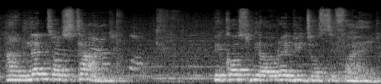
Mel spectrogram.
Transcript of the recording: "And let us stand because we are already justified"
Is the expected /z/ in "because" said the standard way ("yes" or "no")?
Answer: no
